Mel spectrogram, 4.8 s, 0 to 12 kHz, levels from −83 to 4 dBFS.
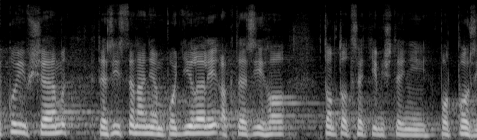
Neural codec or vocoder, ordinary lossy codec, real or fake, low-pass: none; MP3, 96 kbps; real; 10.8 kHz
